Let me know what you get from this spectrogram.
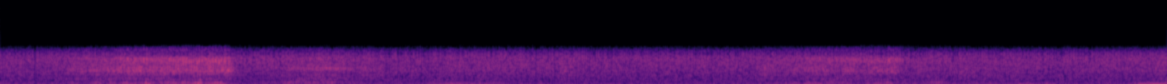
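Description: A Weimaraner snores in low, rumbling breaths, each rough snore coming a few seconds apart.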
